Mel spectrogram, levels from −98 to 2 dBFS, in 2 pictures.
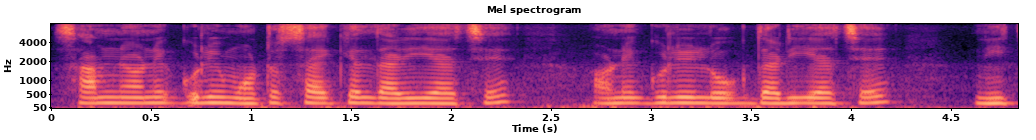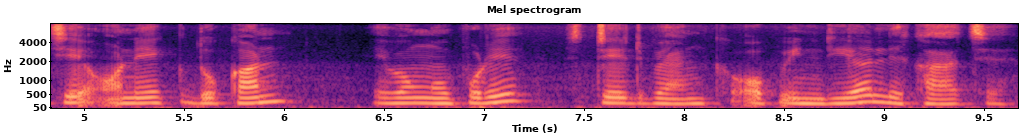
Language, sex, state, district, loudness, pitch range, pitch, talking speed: Bengali, female, West Bengal, Kolkata, -19 LUFS, 185-200 Hz, 190 Hz, 135 wpm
